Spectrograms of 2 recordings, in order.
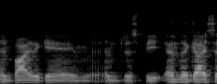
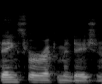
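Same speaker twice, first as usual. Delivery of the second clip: ordinary talk, nothing marked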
